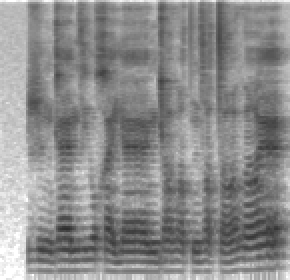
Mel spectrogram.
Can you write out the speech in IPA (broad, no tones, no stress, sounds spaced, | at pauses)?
ɮ y ŋ ɡ æ n z i u̯ χ æ j æː ŋ ɡ iː ðˤ æ tˤ n z ɯ tˤ iː ðˤ æː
